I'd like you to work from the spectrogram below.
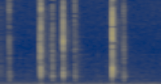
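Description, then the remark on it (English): Typing on the Apple II GS-style keyboard of a portable Apple IIc Plus computer: about seven crisp, clacky keystrokes in an uneven rhythm, clearly audible with no voices. “I mean, this keyboard? Listen to it. This is nerd audio porn.”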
